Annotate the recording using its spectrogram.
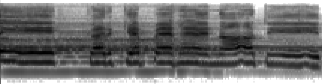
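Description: A man's unaccompanied voice chanting an Urdu noha, a Muharram lament for Imam Husain, in long, slowly wavering melodic phrases with short breaks between them. A low, steady hum runs beneath.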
